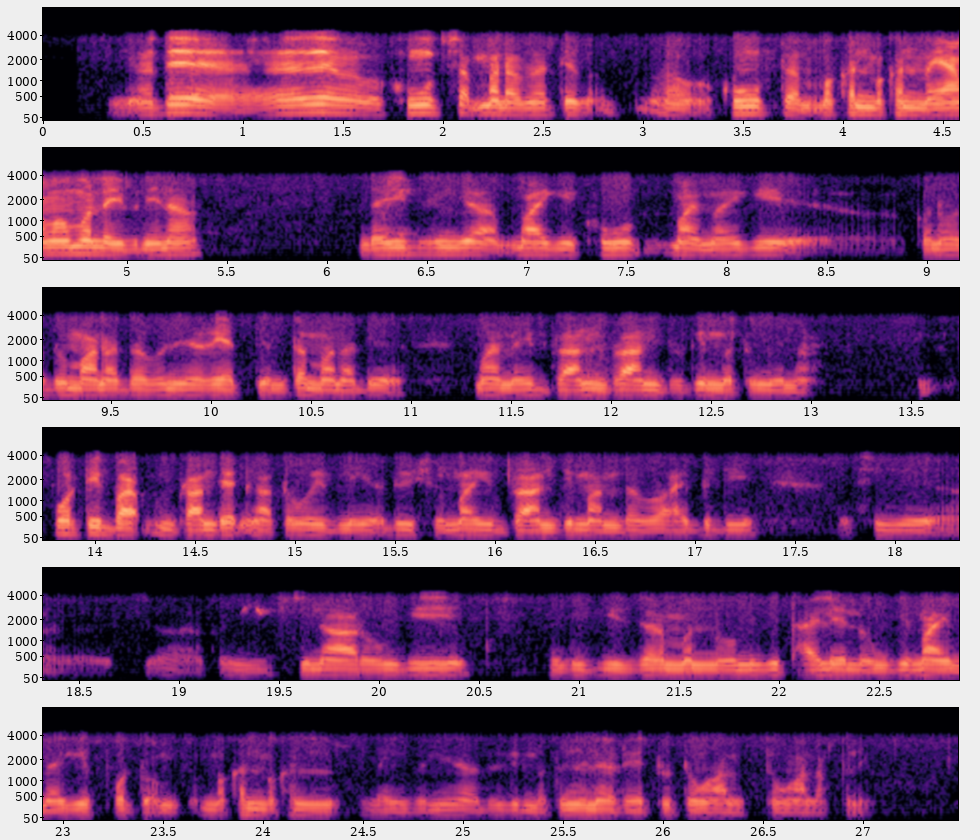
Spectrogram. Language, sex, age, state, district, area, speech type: Manipuri, male, 60+, Manipur, Imphal East, rural, conversation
